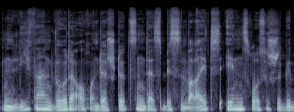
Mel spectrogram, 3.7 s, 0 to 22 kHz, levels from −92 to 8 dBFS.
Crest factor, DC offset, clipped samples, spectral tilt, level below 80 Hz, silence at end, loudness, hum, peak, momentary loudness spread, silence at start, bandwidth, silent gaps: 16 dB; under 0.1%; under 0.1%; -5.5 dB/octave; -56 dBFS; 0 s; -22 LUFS; none; -6 dBFS; 4 LU; 0 s; 15.5 kHz; none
